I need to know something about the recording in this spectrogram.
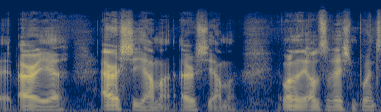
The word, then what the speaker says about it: Arashiyama: Right now I'm in the Arashiyama Forest Park, which is like on the outskirts of Kyoto City.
